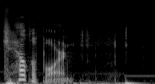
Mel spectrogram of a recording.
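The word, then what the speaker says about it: Celeborn: I knew I It's one of those names that, uh, I have seen written so many times, uh, never pronounced. So, thank you, AJ Kellaporn.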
